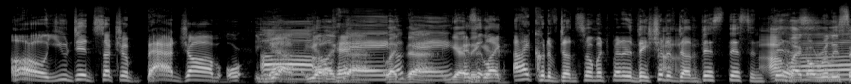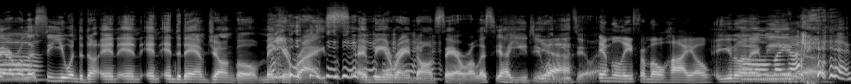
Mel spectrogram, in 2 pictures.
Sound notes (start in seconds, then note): 11.2 laughing; 16.0 laughing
